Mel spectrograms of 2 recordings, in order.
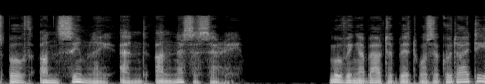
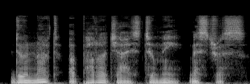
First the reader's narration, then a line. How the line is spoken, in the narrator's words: Sazed said quietly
